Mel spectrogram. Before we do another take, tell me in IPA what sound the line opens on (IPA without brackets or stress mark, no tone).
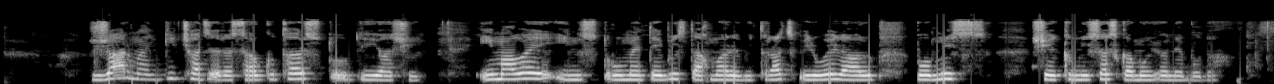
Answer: ʒ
